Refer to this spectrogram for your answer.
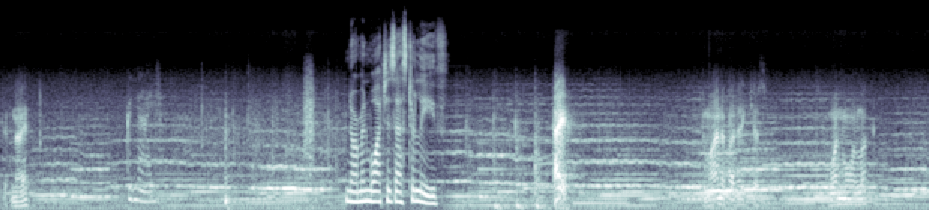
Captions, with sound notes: -Goodnight. -Goodnight. [footsteps hurriedly departing] Hey! You mind if I take just... just one more look?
